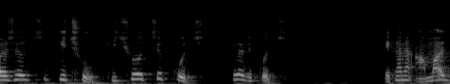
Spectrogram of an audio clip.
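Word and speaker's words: कुछ: আপনি কুচ কুচ এরকম টেনে বলবে না। কুচ কই? ভাওয়েল সাউন্ডগুলো ছোট ছোট হবে।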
